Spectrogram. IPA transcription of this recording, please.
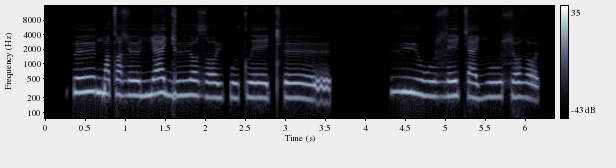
pøːŋ͡mutˤøɮøː ɲæ ɟʉːzˤyːputʷeː cʰøː | vyːwu ɮecæʎuː ɬyðˤʉ

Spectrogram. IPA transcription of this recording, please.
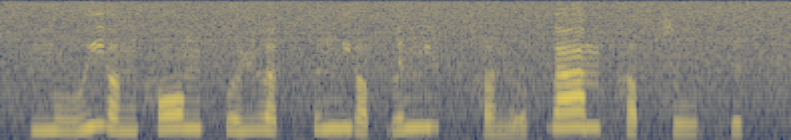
n̪uː˨˥jɐ˨˧ŋhɔː˧ŋ fɵ˨˧ɥlɐ˨t̚fɪ˧ŋ jɐ˨˥p̚ lɪ˥ŋjɪ˥k̚pʰɐ˨˩nlʊ˥k̚ laː˥mpʰɐ˨p̚t͡suː˨˧t̪ʰɪ˧k̚

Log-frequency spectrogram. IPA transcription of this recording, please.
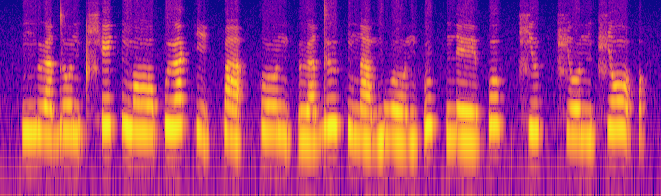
ŋɯ˨˩a̯do˧n t͡ɕʰe˦˥k̚ŋɔː˧ pɯ˦˥a̯ki˨˩ʔpa˨˩ʔ ko˧n ʔɯ˩˦a̯dɯ˥˩k̚ na˩˦mwo˩˦nʔu˥˩k̚neː˨˩ po˥˩k̚ t͡ɕɯ˦˥k̚t͡ɕo˧nt͡ɕɔ˥˩ʔ

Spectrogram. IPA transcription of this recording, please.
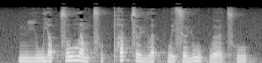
miː˨˧wjɐ˨p̚ so˥wlɐ˨mt͡sʰʊ˨k̚ pʰɐ˥p̚sɵ˨ɥ lɐ˨˥t̚kʷɐ˨˩jsɵ˨˥ɥ uː˨˩kʷœː˨˩ t͡sʰuː˧p̚

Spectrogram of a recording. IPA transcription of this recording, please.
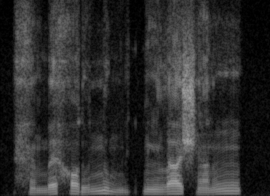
hɛ̃˨mɛ˨˦hɔ˦˨ɾu˨˦ nu˦˨mi˨˦k͡pĩ˧la˦ ʃã˧ɾũ˦

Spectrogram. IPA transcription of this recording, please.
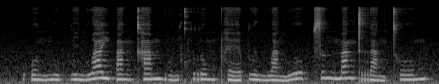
ʔo˨˩nŋuː˨˩p̚ li˨˩nwaː˥˩j ʔa˧ŋ kʰa˦˥mbu˩˦nkʰro˧mpʰɛː˩˦ plɯ˨˩ŋwa˨˩ŋwoː˥˩p̚sɯ˥˩ŋ ma˥˩ŋtra˨˩ŋ tʰo˦˥m

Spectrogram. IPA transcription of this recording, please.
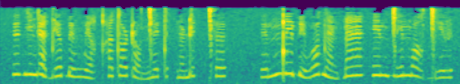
ɘ˦ɡẽ˦ɡæ˨ dɪ˦ə̯ɓɘ˧vwe˨ʁqʰɪ˦t ɔ˦ʈɔ˨ŋ͡ǀɘ˦t | ɾə̃˨˦ɖɪ˦˨tǀʰə˦ | ɘ˨˦mŋ͡ǃẽ˦ɓɪ˨ wɔ˦dæ̃˨ɡɓæ̃˦ | ẽ˦mɡ͡ǀẽ˦mɔ˦˨ʁ ɡ͡ǀe˧v

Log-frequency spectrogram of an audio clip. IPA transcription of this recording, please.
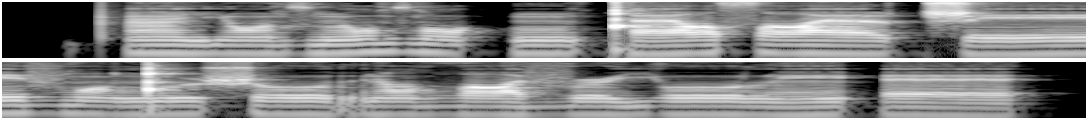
pʼæ̃jɔ̃ zũzˤõ ʔũ ǃæsˤæː ʈ͡ʂeːvɔ̃ŋ͡ǃu ʂorẽ ðˤɛvə˞ jo lẽʔɛː

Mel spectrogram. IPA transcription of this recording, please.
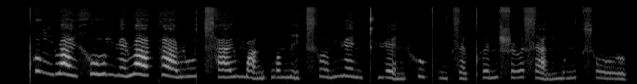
pʰɤ˥˧ŋ ɻa˥˩ɪ̯xo˥ʊ̯n̪ɥɛ˨ ɻä˥˧ kä˥˩ɻu˧˥t͡sʰa˧˥ɪ̯ mɑ̰˨˩ŋfwɔ˦n̪ḭ˨˩t͡sʰɤ˥˧ n̪ɥɛ˥˩nt̪ʰɥɛ̰˨˩n xu˥˩pʰɤ˩ŋt͡sa˩ɪ̯ pʰə˧˥n ʂɤ˧˥sa̰˨˩nmʊ˧˥ŋ t͡sʰo˥˩ʊ̯

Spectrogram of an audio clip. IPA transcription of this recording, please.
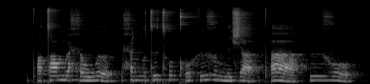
pʼətˤɨmɨ ħo wə | ħɨɲotɨtʰo kʼohɨɣə ŋɪɕa | pʼa | ɨɣo

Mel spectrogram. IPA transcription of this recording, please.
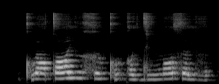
kʷʼœjtˤɜj ɯxɵ kʷʼɜɡɔjdi ŋɔsɜjə̤

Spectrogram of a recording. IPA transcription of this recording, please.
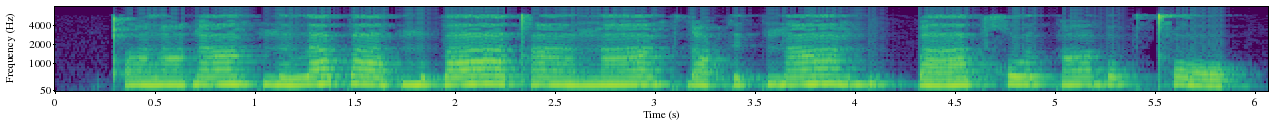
qʼɑ̃lɑ̃ɗãːknə lapaːp məpaːtʼãːɐ̯ ŋãːk ɗɑkɛkn̪ãːɡ͡bup ɓaːpχuɐ̯ kɑ̃ɠɔk tʰɔ

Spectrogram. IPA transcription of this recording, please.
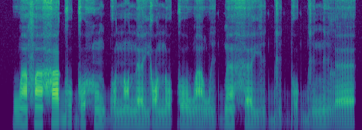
wã˨fã˧ha˦ ɡu˦˨ ɡo˨˦hũ˧ ɡ͡bo˨nɔ̃˨ nɛ˨ jɔ˨ no˨ ko˧wã˨ wi˨˦ɡ͡bɛ̃˦˨ hɛ˧ ji˨ɡ͡bi˨ɡ͡bo˨ɡ͡bi˨˦ ni˦˨lɛ˨˦

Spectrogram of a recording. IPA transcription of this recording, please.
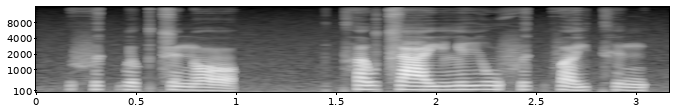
fɪ˧k̚lʊ˨˥k̚t͡sɵ˨nɔː˨˩ | t̪ʰɐ˧wt͡saː˨˧jliː˧w fɪ˨˥k̚fɐ˨˥j t̪ʰɪ˨ŋ

